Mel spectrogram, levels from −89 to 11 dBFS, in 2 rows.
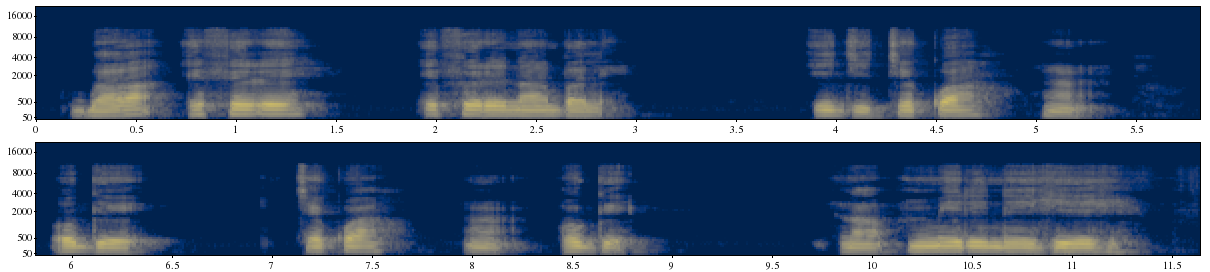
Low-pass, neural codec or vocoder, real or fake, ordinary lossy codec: none; vocoder, 22.05 kHz, 80 mel bands, Vocos; fake; none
